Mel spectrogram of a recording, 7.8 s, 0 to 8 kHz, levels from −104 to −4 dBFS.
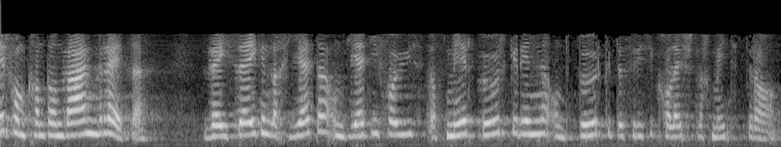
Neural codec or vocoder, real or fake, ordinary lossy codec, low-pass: none; real; AAC, 16 kbps; 7.2 kHz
